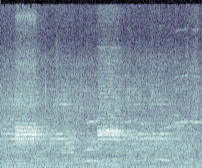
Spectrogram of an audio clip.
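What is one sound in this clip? Vehicle horns honk in short blasts.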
